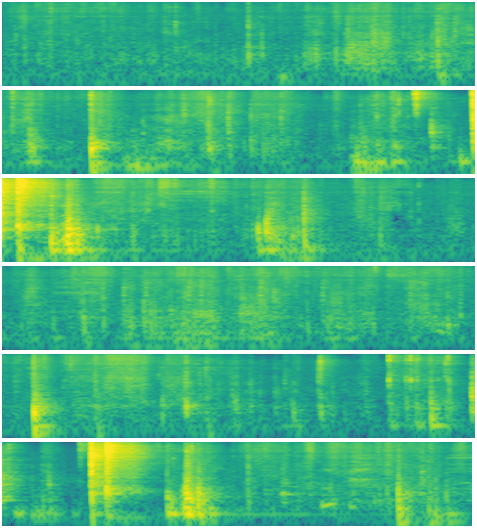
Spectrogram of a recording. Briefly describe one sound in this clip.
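Stiff fabric and foam rustle and crinkle as they are handled.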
